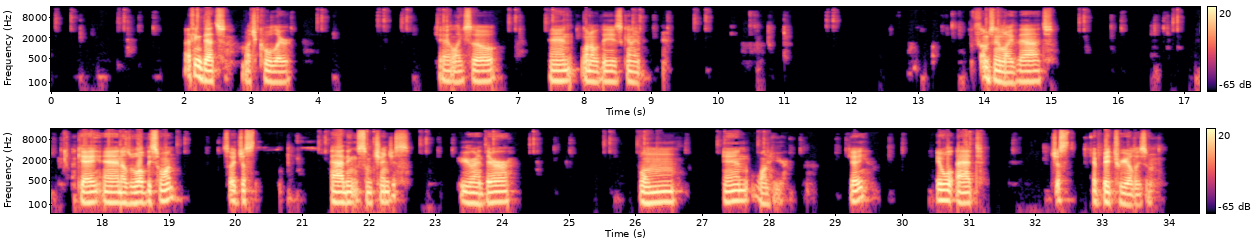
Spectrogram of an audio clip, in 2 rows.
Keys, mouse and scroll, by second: 0.4 click, 0.7 g, 1.6 middle click, 2.4 click, 2.6 g, 3.6 middle click, 4.3 click, 4.5 g, 5.6 click, 5.8 g, 6.4 middle click, 7.1 click, 7.3 g, 8.0-9.0 middle drag, 9.0 click, 9.4 middle click, 10.0 click, 11.1 ctrl+shift+b, 12.5 scroll up 1, 13.4 g, 14.6 Tab, 14.7-15.1 scroll down 6, 15.7 click, 16.0 scroll up 1, 16.2 middle click, 16.6 scroll down 1, 16.9 shift+middle click, 17.1 click, 17.4 scroll down 3, 17.5 shift+middle click, 17.8-18.6 scroll up 2, 18.0 shift+middle click, 18.6 click, 18.8 Tab, 18.9 scroll up 3, 19.4 click, 19.8 middle click, 20.3 click, 21.1 g, 22.2 click, 22.4 g, 23.3 middle click, 24.0 click, 24.2 g, 25.1 middle click, 25.8 click, 26.0 g, 26.6 middle click, 27.5 click, 27.7 g, 28.4 scroll down 4, 28.6 middle click, 28.8 Tab, 29.3 middle click, 29.6-29.9 scroll up 6, 30.1 middle click, 30.7 Tab, 31.2 click, 31.5 middle click, 32.4 h, 33.2 ctrl+z, 34.1 g.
